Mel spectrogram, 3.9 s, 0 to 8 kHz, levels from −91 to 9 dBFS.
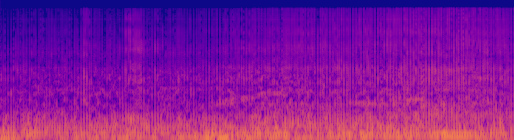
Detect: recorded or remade remade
